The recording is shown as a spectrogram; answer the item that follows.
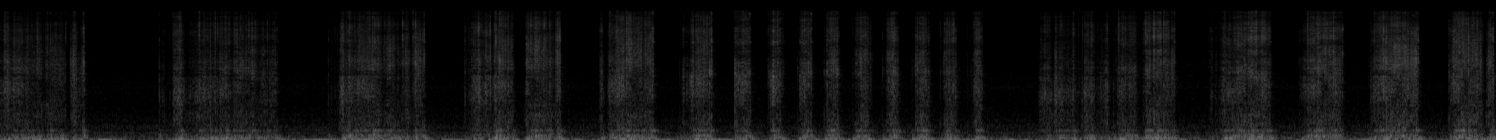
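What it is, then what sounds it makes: Foam nail buffer block scraped. A handheld pink rectangular nail buffer block, made of solid foam with an abrasive surface, is scratched with an X-Acto knife blade. Repeated dry, raspy scraping strokes come in quick bursts with brief gaps, giving a bright gritty texture over a low rumble.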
